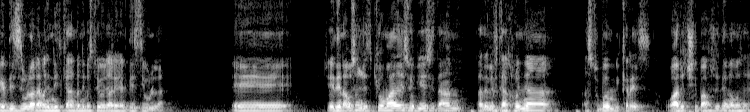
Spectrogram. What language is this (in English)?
Greek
